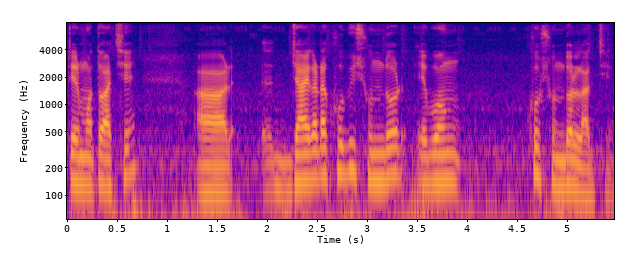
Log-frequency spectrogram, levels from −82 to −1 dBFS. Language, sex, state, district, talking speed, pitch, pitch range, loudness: Bengali, male, West Bengal, Paschim Medinipur, 130 wpm, 125 Hz, 105-145 Hz, -21 LUFS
